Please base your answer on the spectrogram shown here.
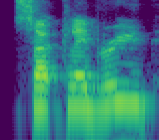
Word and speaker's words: Cercle Brugge: Also, talking of Belgium, in the Conference League, I think it's pronounced Cercle Brugge, they got through in the top 8 of the Conference League as well.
